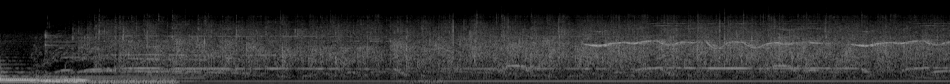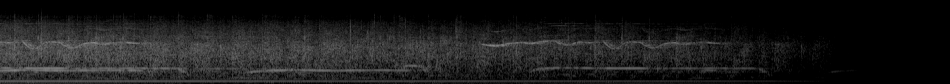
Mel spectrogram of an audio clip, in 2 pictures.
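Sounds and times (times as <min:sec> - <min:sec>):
people cheering: 0:00.4 - 0:18.1
audience applauding: 0:00.5 - 0:18.1
wavering whistle: 0:05.2 - 0:11.4, 0:14.3 - 0:16.8.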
